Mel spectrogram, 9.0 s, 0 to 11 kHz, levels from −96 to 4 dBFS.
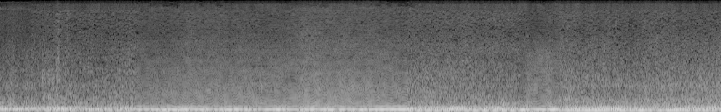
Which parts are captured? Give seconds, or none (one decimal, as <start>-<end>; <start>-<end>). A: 0.0-1.7; 5.1-6.5; 7.0-9.0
